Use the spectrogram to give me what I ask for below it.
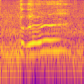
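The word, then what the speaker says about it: pho: did you guys know the correct way to say B the Vietnamese soups is B that's a little accent huh you got to say like that you don't believe me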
